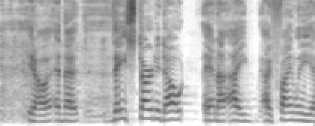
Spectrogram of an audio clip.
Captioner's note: laughter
